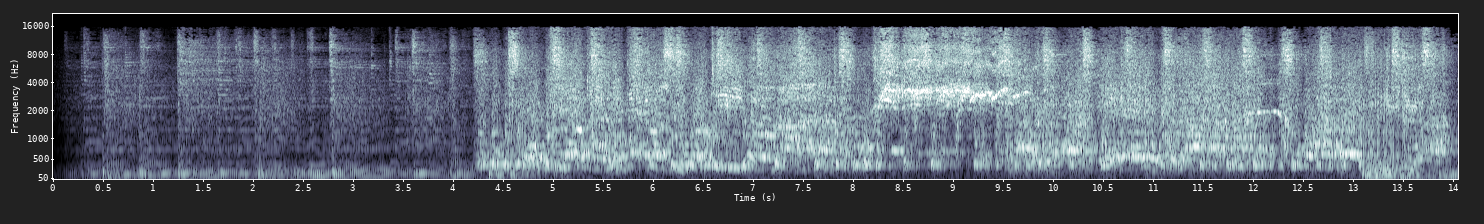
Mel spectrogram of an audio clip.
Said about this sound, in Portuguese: No episódio de hoje, a torcida vai cantar de novo, vai citar os torcedores eh, de Guayaquil, não os do Emelec, mas os do, do, do Barcelona,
